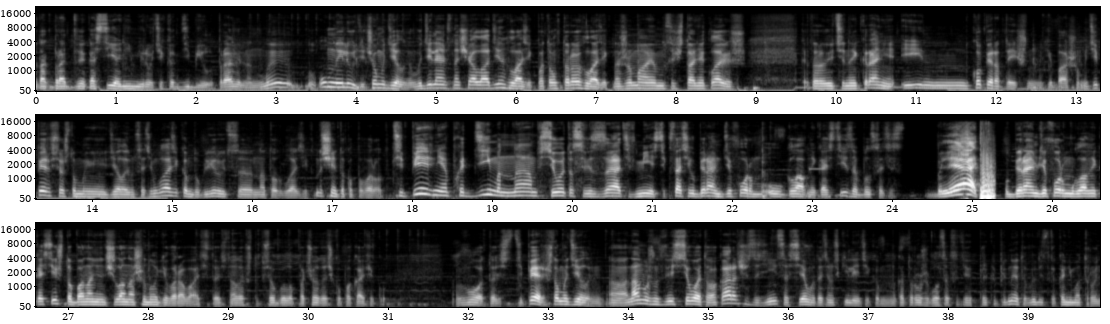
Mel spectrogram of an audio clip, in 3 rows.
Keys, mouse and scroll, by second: 0.1-2.0 right drag, 1.0 r, 2.7-11.8 right drag, 2.9-6.4 middle drag, 4.0 a, 7.5 ctrl+shift+c, 12.6-14.6 right drag, 12.8 r, 16.9-18.2 right drag, 17.0-21.1 middle drag, 17.7 r, 21.1-22.5 right drag, 22.4-25.1 drag, 23.0 right click, 25.8-32.5 middle drag, 32.5 ctrl+Tab, 33.4 a, 33.7-37.8 right drag, 33.9 g, 35.9 g.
